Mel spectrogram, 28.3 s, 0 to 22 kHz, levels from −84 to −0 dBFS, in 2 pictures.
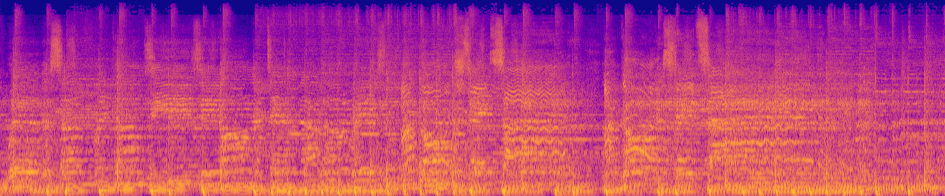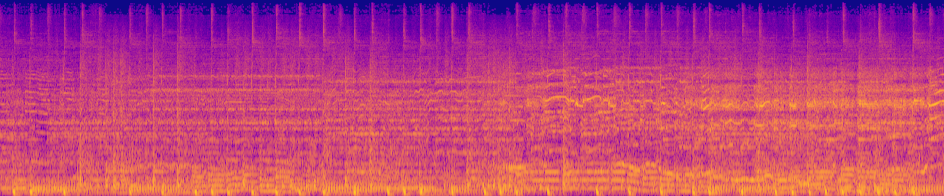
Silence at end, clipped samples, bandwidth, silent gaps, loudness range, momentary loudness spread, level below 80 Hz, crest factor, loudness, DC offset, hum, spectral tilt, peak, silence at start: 0 s; under 0.1%; over 20 kHz; none; 4 LU; 5 LU; -28 dBFS; 16 dB; -16 LUFS; under 0.1%; none; -4 dB/octave; 0 dBFS; 0 s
